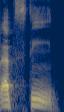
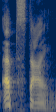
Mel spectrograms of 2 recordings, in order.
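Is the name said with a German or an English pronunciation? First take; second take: English; German. First: The name is given an English pronunciation. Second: The name is given a German pronunciation. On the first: The speaker calls it wrong. "not Epstein" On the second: The speaker calls it right. "in German, ... that would be Epstein"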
